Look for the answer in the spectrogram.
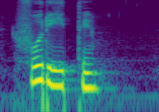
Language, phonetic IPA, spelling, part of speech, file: Ukrainian, [xwoˈrʲite], хворіти, verb, Uk-хворіти.ogg
- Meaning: to be ill, to be sick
